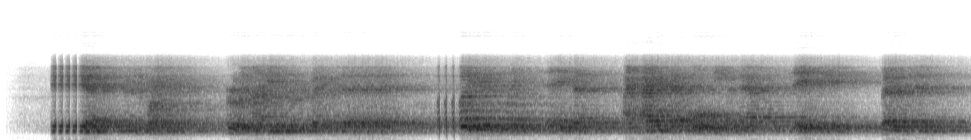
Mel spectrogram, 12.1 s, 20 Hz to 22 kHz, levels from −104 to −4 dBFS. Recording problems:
room echo; strong; dies away in 2.5 s
off-mic speech; far
phone-call audio
audio stuttering; at 0.5 s, at 4.5 s and at 5.5 s

